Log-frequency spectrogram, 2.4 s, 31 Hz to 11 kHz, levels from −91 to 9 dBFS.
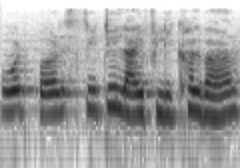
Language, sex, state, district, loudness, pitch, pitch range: Bhojpuri, female, Uttar Pradesh, Deoria, -15 LUFS, 215 Hz, 205-235 Hz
